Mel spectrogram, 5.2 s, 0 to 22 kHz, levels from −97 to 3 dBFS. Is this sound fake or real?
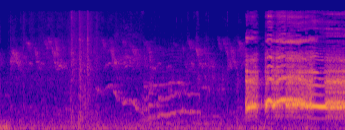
real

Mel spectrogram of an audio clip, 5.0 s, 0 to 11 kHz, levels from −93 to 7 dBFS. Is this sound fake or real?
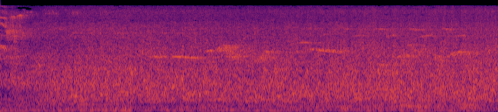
real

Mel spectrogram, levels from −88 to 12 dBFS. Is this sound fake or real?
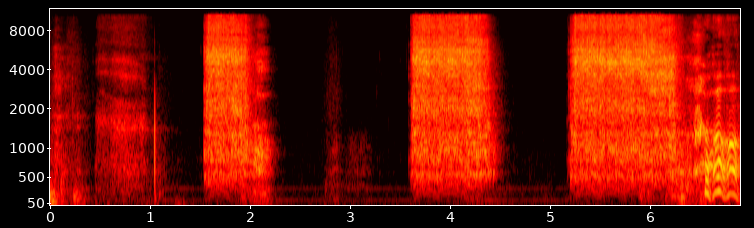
real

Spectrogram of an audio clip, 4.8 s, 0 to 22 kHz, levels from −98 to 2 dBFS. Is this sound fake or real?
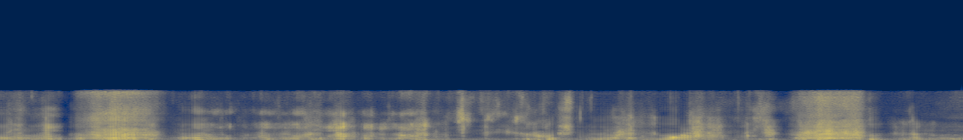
fake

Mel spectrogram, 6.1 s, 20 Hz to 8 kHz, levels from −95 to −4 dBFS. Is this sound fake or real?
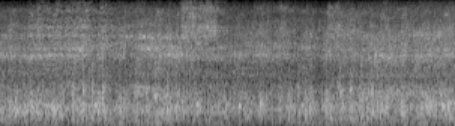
real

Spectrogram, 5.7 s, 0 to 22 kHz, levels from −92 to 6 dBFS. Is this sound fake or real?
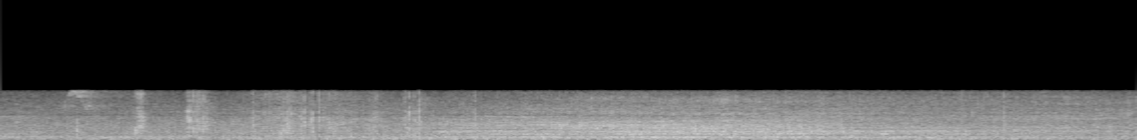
fake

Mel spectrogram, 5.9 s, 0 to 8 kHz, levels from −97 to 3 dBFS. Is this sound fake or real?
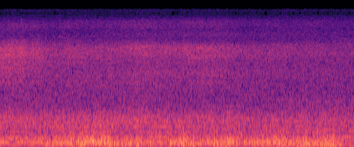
real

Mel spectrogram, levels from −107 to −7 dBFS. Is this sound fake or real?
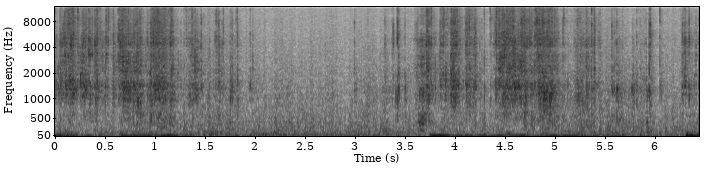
fake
